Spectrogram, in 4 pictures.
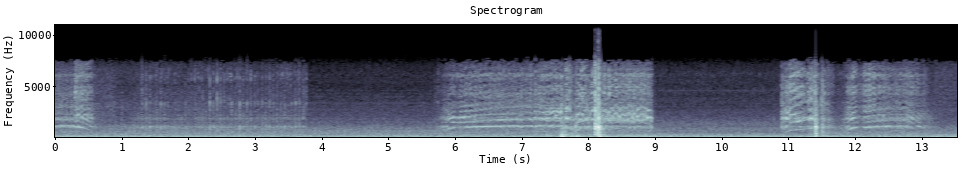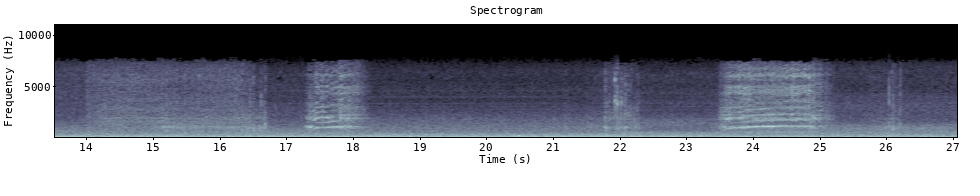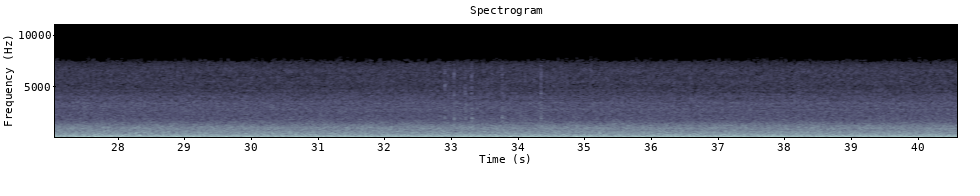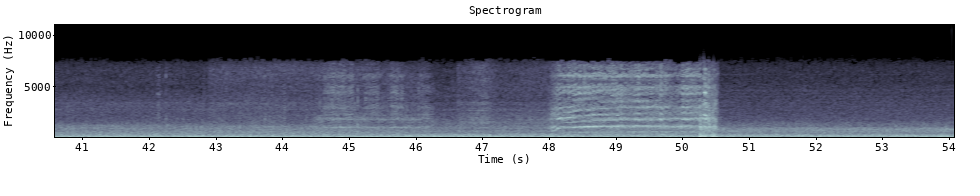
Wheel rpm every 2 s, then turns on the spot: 60, 30, 10, 150, 90, 70, 70, 20, 40, 0, 10, 30, 80, 0, 0, 0, 0, 0, 0, 0, 0, 20, 60, 10, 140, 50, 0.
0-4 14-16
